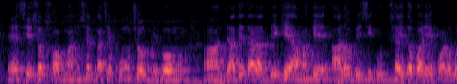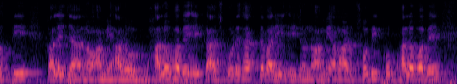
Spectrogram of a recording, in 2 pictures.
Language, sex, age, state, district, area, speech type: Bengali, male, 18-30, West Bengal, Paschim Medinipur, rural, spontaneous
